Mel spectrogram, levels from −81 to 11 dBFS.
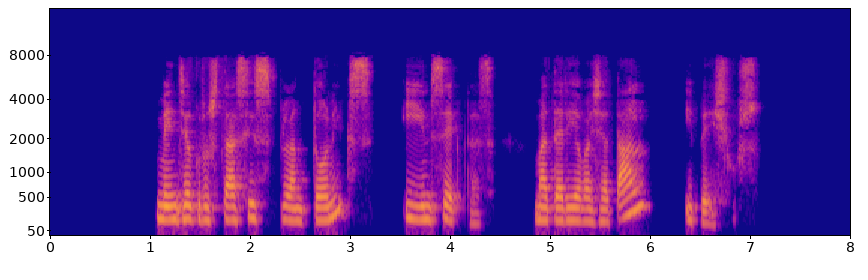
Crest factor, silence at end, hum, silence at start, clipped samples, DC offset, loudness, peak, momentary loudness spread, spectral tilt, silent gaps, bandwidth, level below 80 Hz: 20 dB; 0.95 s; none; 1.05 s; under 0.1%; under 0.1%; -19 LUFS; 0 dBFS; 14 LU; -4 dB/octave; 3.29-3.51 s, 4.75-4.83 s, 6.04-6.33 s; 8.2 kHz; -62 dBFS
